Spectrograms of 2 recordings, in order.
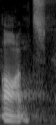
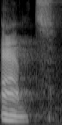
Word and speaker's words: aunt: For instance, I pronounce the opposite of uncle as aunt. I say my aunt. out here. You say my aunt, which to me is an insect, which made me look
